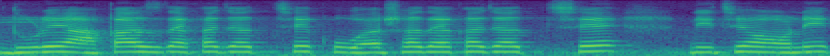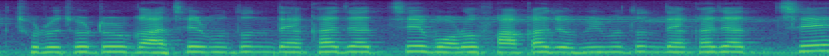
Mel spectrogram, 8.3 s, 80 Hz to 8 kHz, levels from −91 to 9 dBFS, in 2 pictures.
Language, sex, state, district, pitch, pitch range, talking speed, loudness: Bengali, female, West Bengal, Purulia, 235 Hz, 225-240 Hz, 150 wpm, -16 LUFS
